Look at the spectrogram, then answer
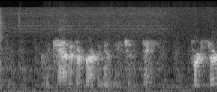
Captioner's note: automatic voice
